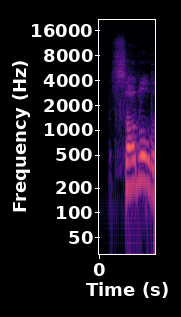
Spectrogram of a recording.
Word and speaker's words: subtle: is not dull subtle subtle is such a strange word there's like four silent letters in subtle you could say they're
